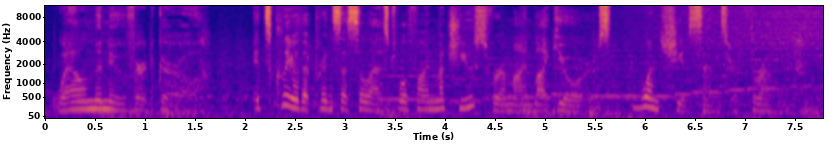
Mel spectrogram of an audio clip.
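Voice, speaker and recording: A woman's voice: low voice, measured pace, pitched below the performer's own voice. A woman voicing a shrewd, wry head of a magic academy in a visual novel, formal and authoritative. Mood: wry approval. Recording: loud background music.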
